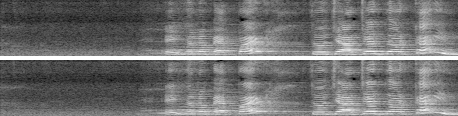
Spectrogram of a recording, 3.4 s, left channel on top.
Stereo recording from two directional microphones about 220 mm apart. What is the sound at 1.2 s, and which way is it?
A child's voice, 15° right (ahead or behind).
